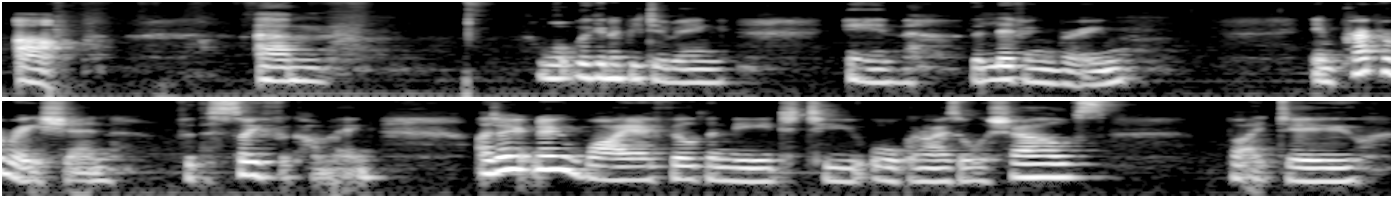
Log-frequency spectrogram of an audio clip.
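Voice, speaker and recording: A woman in her thirties, chatting casually to camera while she tidies her home, upbeat, with quiet asides now and then. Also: on the low side, a little hiss or hum. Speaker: vlogger. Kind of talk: casual chat while tidying. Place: home, moving between rooms. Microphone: handheld camera.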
